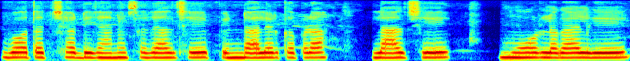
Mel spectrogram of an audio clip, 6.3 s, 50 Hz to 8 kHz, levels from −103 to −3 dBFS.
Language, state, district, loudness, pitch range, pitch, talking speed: Surjapuri, Bihar, Kishanganj, -13 LUFS, 225-235 Hz, 230 Hz, 125 wpm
